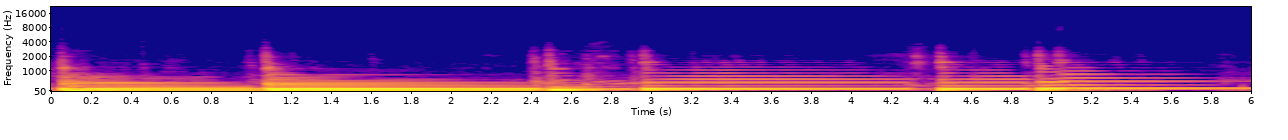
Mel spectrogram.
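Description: Solo double bass played pizzicato: a slow bass line of single plucked notes, about six, roughly one a second, each ringing and fading away before the next.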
